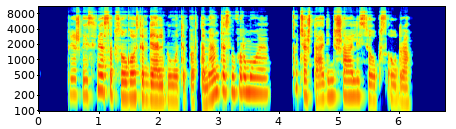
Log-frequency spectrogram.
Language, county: Lithuanian, Vilnius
